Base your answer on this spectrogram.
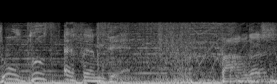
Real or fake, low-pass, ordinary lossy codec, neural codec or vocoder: real; 7.2 kHz; none; none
